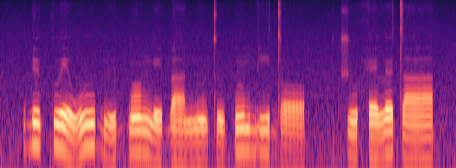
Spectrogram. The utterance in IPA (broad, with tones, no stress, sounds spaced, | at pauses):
ɗ ɨ˦ kʷ e˦˨ w u˦ ɓ ɨ˨˦ ɡ͡b ɔ̃˦ ŋ e˨ ɓ a˨ n ũ˨ t u˨ p ũ˦ b i˦ d ɔ˨ | t͡ʃ u˧ h ɛ˧ l ə˦ t aː˧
